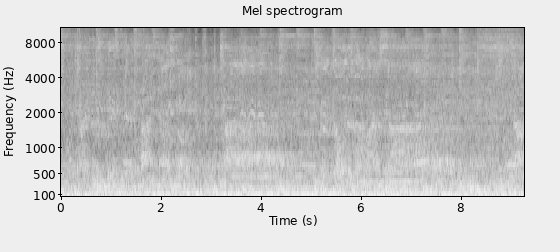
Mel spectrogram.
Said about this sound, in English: Now, I can't tell because the crowd is so loud. Right. But it sounds like they're, like, dead on it. Sounds great.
